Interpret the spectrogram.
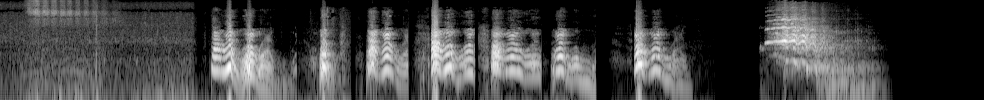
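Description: A husky barking and yipping: a quick series of about ten short calls, each falling in pitch. Near the end, a zebra gives one longer, harsher braying bark.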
